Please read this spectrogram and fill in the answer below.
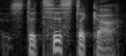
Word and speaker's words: Statista: So I have a top 10 list from Statistica. I think is how you say it. Statista? Statista? I'm pretty sure Statista.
